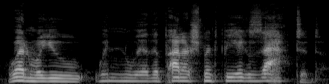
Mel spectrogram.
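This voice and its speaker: Ambitious dark elf matron performed by a man: raised pitch, emphatic, haughty, demanding, fantasy audiobook villainess. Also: little pitch movement, measured pace. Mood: smug, eager. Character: proud, ambitious female dark elf house matron, stubborn, indignant.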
